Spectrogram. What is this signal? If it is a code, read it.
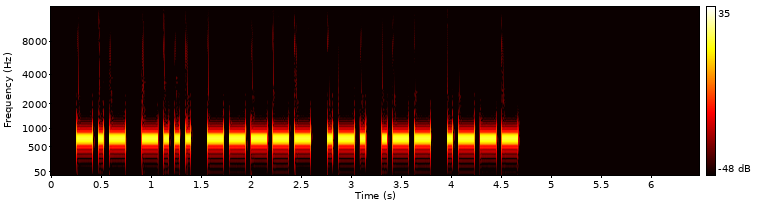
Morse code, heard as a keyed tone, about 22 wpm, 700 Hz. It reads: KB0RWJ
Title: USA Call Signs - 6 Characters - Repeated 2x - 22wpm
